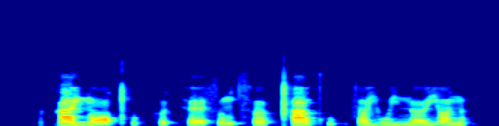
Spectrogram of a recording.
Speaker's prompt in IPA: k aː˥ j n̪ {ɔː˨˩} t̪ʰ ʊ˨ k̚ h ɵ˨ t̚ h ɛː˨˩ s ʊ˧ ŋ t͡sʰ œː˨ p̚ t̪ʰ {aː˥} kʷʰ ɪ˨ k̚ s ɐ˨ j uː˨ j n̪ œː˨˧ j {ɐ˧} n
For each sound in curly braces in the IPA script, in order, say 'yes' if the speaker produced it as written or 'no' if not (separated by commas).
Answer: no, yes, yes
